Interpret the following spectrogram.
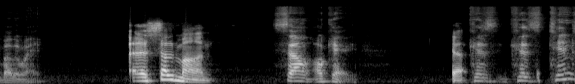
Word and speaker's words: Salmaan: How do you say it? Is there several ways? It's like I used to. no, it's just Salman.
